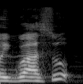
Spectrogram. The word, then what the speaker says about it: Iguazú: Oltre 35.000 abitanti, è situata alla confluenza del rio Paraná con il rio Iguazú. Detto giusto? – Bravo, bravo.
